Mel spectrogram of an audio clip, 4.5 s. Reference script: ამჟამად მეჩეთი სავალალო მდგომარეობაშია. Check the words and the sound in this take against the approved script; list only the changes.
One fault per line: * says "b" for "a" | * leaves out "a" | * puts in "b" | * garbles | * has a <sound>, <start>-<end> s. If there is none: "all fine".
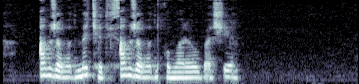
* says "ამჟამად" for "სავალალო"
